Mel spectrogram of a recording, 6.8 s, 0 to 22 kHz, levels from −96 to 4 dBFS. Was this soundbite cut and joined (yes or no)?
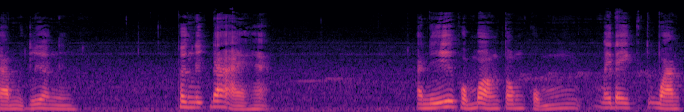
no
